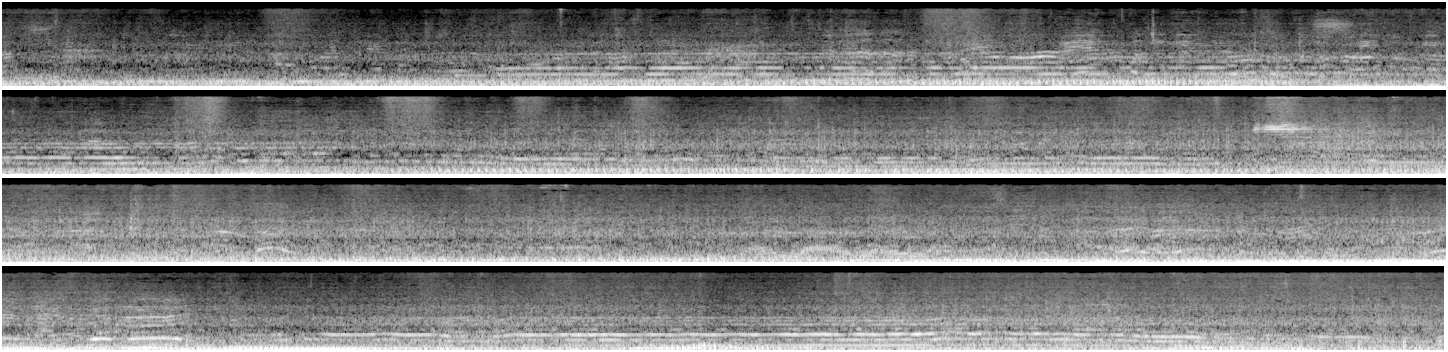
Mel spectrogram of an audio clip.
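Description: Rain patters steadily on umbrellas and wet pavement.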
